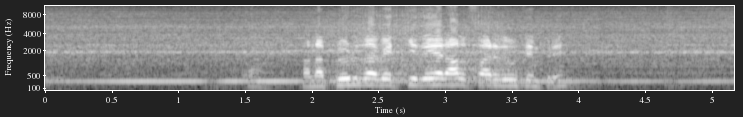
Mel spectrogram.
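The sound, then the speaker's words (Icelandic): A steady, droning vacuum cleaner hum runs unbroken from start to finish, with a constant mid-pitched whine, from vacuuming amid drilling on a construction site, while a person speaks over it for a couple of seconds in the middle. “það er hérna alltaf verið að bóra og ryggsuga og allt það hérna á, á fullu”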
